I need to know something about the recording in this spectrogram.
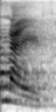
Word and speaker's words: knife: To right K for knife, because even though you pronounce it with the alphabet N, it starts with the alphabet K.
